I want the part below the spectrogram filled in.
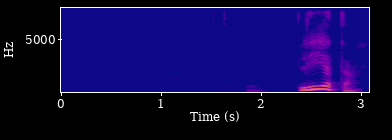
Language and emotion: Russian, neutral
